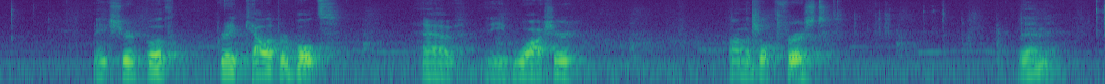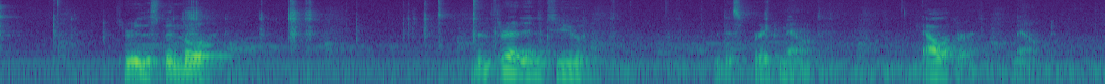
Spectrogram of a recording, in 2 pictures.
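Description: A man talks calmly close by, in short phrases.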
